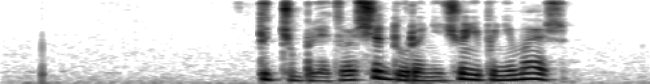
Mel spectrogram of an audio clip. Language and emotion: Russian, angry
